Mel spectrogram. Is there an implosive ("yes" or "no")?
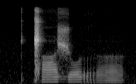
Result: no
